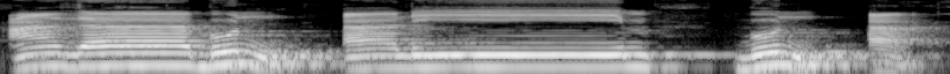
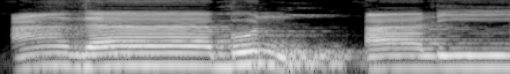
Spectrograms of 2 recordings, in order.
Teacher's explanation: Nah, di sini ada tanwin bertemu hamzah, maka kita membacanya dengan jelas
